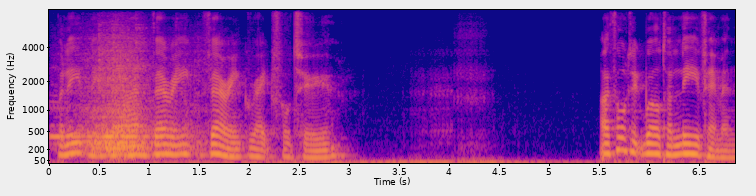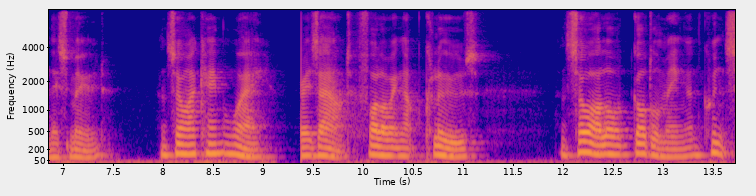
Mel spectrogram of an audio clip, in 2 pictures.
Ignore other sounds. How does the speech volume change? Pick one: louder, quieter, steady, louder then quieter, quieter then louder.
quieter then louder.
